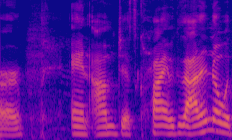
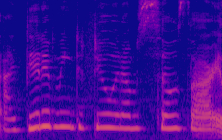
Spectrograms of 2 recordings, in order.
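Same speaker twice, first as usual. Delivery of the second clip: much higher, softer apologetic sob-voice; tearful pleading; 10 semitones higher, 4 dB quieter than usual. Retold or imitated. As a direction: beg forgiveness through tears. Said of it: "I just kept pleading".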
